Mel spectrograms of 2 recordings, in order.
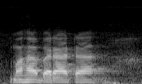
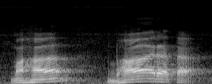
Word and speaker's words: Mahabharata: I have seen young students pronouncing it as Mahabharata. It should not be pronounced like that.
